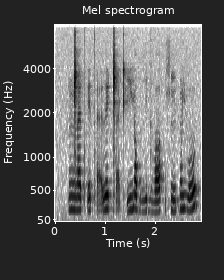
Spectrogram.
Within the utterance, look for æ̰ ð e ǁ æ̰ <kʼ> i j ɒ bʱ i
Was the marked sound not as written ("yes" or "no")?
no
